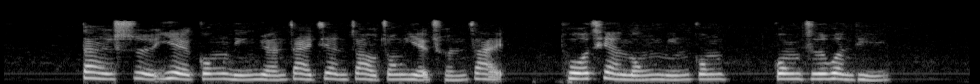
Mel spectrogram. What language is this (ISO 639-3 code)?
zho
